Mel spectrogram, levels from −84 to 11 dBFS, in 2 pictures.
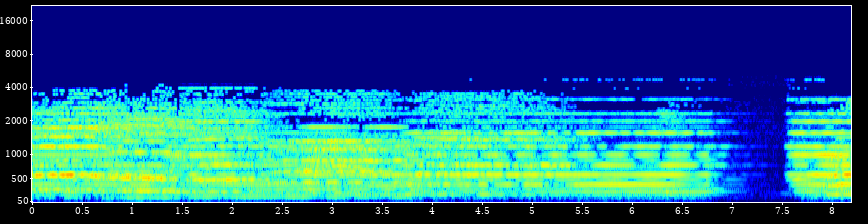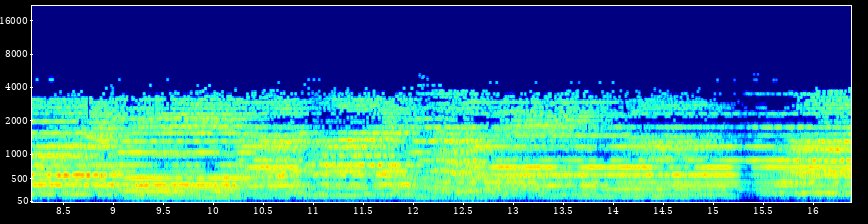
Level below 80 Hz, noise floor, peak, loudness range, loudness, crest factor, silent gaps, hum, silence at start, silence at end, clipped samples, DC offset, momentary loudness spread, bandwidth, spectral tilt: -66 dBFS; -59 dBFS; -6 dBFS; 6 LU; -21 LUFS; 16 dB; none; none; 0 s; 0 s; under 0.1%; under 0.1%; 7 LU; 5.2 kHz; -2 dB/octave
